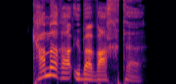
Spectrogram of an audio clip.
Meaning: inflection of kameraüberwacht: 1. strong/mixed nominative/accusative feminine singular 2. strong nominative/accusative plural 3. weak nominative all-gender singular
- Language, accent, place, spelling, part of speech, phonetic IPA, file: German, Germany, Berlin, kameraüberwachte, adjective, [ˈkaməʁaʔyːbɐˌvaxtə], De-kameraüberwachte.ogg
